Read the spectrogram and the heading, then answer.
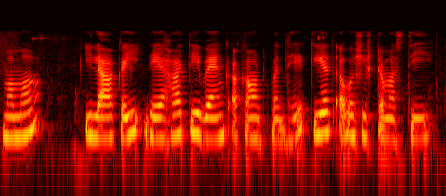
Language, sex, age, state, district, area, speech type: Sanskrit, female, 45-60, Karnataka, Belgaum, urban, read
